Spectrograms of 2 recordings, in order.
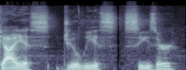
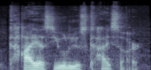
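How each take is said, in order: First: The name begins with a G sound. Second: The name begins with a K sound. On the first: "you know that guy" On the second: "was the actual pronunciation in classical Latin"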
